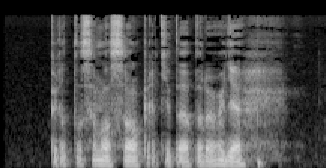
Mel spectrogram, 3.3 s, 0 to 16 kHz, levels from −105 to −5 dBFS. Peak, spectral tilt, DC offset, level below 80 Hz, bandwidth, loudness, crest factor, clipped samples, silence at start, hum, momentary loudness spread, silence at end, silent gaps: -8 dBFS; -3 dB/octave; under 0.1%; -46 dBFS; 12 kHz; -26 LUFS; 20 dB; under 0.1%; 0.5 s; none; 16 LU; 0.45 s; none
